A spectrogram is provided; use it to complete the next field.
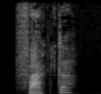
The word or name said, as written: fagter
